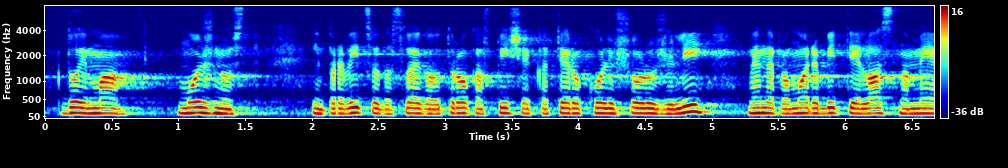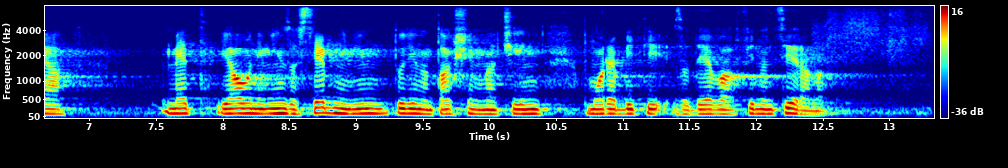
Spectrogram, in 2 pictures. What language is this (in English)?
Slovenian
